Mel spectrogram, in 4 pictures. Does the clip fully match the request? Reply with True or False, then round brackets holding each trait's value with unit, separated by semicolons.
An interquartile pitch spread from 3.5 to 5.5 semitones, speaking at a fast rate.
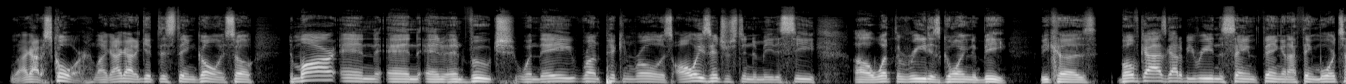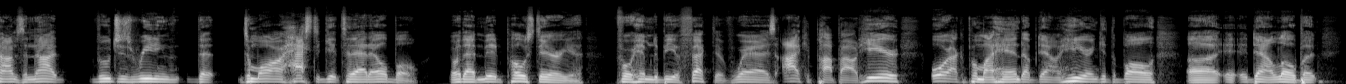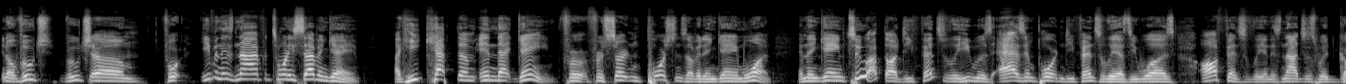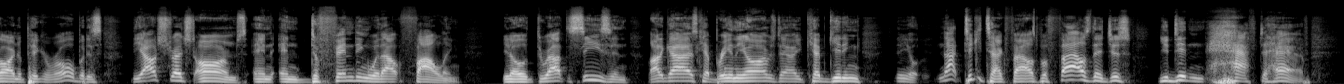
True (4.2 semitones; 220 wpm)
